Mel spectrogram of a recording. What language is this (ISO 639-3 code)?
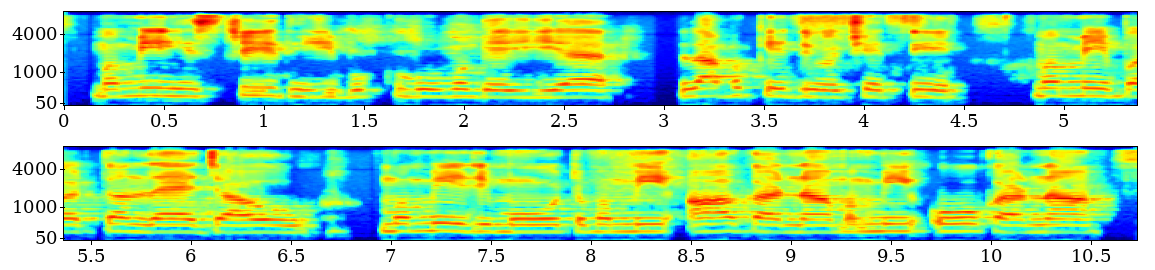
pan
